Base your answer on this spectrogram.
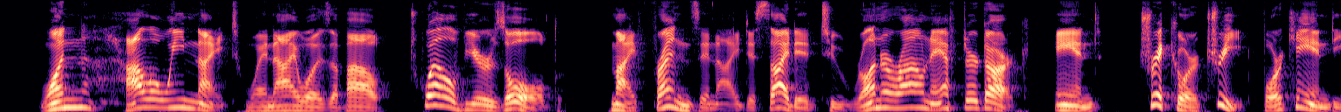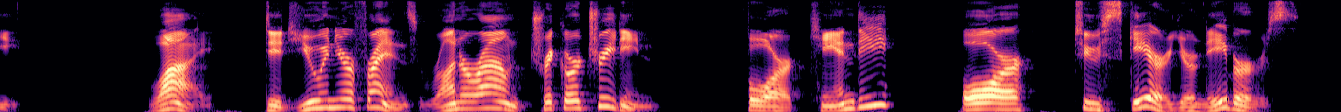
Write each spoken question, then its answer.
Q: Why did you and your friends run around trick-or-treating? For candy? Or to scare your neighbors?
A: It was Halloween, so we were trick-or-treating for candy.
